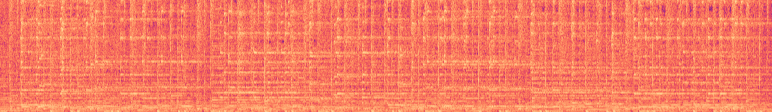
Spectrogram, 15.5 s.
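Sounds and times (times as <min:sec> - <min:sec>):
pretty and smooth music: 0:00.0 - 0:15.4.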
